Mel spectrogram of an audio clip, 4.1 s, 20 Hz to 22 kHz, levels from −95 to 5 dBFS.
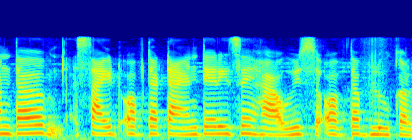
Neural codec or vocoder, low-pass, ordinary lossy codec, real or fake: none; 7.2 kHz; none; real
